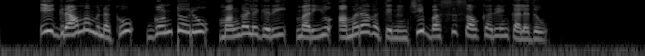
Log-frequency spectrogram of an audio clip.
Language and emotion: Telugu, neutral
